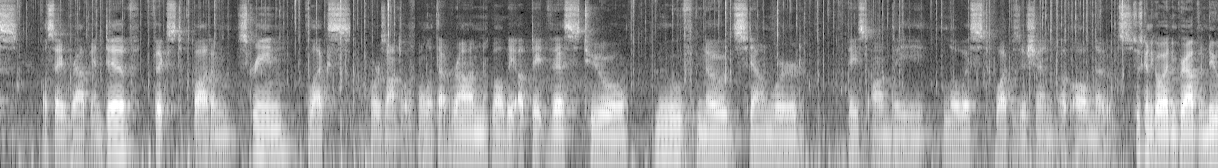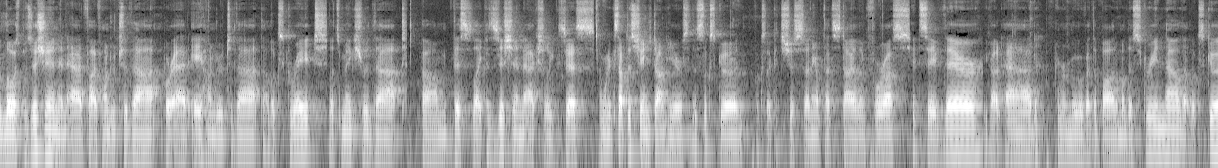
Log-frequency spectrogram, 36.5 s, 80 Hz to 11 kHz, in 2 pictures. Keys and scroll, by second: 0.6 super+k, 0.8-6.1 typing, 9.7-17.4 typing, 26.8 BackSpace, 31.5 super+s.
